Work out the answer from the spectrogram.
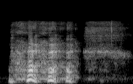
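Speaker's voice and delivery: high, breathy burst of laughter; put-on incredulous laughing fit; acted laugh. A narrator's reading. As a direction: laugh at yourself mid-pep-talk. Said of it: "Laughing for a minute".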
